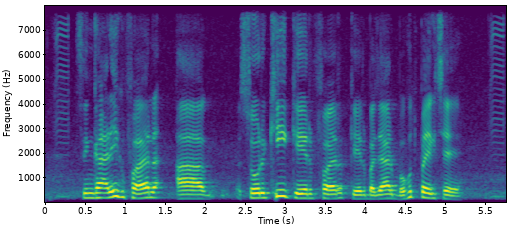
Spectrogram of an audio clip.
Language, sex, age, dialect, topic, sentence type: Maithili, female, 36-40, Bajjika, agriculture, statement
